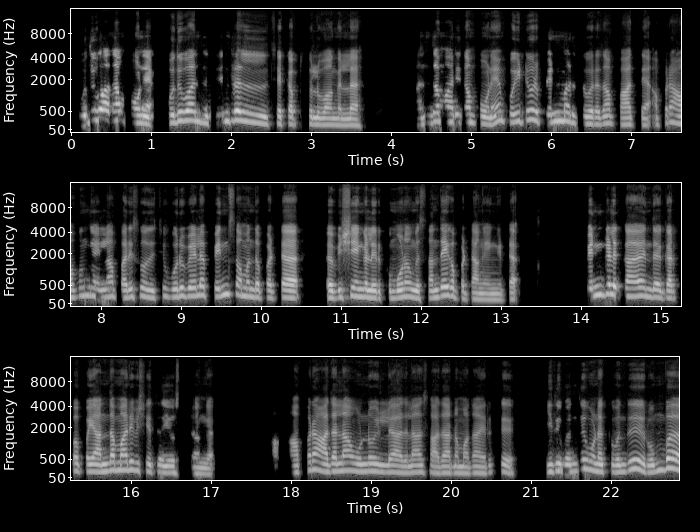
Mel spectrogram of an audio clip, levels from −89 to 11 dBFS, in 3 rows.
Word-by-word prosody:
பொதுவா 280 Hz, -7 st, +4 dB
தான் 250 Hz, -1 st, +4 dB
போனேன். 190 Hz, -3 st, +5 dB, 0.2 s
பொதுவா 245 Hz, +6 st, +5 dB
இந்த 210 Hz, -5 st, -1 dB
ஜென்ரல் 235 Hz, +1 st, +4 dB, 0.3 s
செக்கப் 170 Hz, -1 st, -2 dB
சொல்லுவாங்கல்ல. 155 Hz, -2 st, 0 dB, 0.8 s
அந்தமாரி 210 Hz, +5 st, -3 dB
தான் 210 Hz, -1 st, -1 dB
போனேன். 175 Hz, +8 st, 0 dB
போயிட்டு 215 Hz, +4 st, -2 dB
ஒரு 250 Hz, -, +1 dB
பெண் 220 Hz, +3 st, 0 dB
மருத்துவர 175 Hz, -7 st, -1 dB
தான் 185 Hz, -1 st, -3 dB
பார்த்தேன். 155 Hz, -1 st, -3 dB
அப்புறம் 195 Hz, +6 st, -6 dB
அவுங்க 220 Hz, +5 st, -5 dB
எல்லாம் 195 Hz, +1 st, -3 dB
பரிசோதிச்சு, 185 Hz, 0 st, -1 dB
ஒருவேளை 215 Hz, +3 st, +2 dB
பெண் 235 Hz, +6 st, +2 dB
சம்மந்தப்பட்ட 185 Hz, -7 st, -1 dB, 0.6 s
அ -, -, +9 dB
விஷயங்கள் 195 Hz, -1 st, +4 dB
இருக்குமோன்னு 175 Hz, +3 st, 0 dB
அவங்க 175 Hz, -3 st, +2 dB
சந்தேகப்பட்டாங்க 170 Hz, -, +1 dB
என்கிட்ட. 135 Hz, -2 st, -5 dB, 1.0 s
பெண்களுக்காக 235 Hz, -2 st, +4 dB
இந்த 190 Hz, -1 st, 0 dB
கர்ப்பப்பை 180 Hz, +2 st, -1 dB
அந்தமாரி 210 Hz, +4 st, +2 dB
விஷயத்த 175 Hz, -3 st, -4 dB
யோசிச்சாங்க. 140 Hz, -3 st, -6 dB, 0.9 s
அ -, -, -23 dB, 0.2 s
அப்புறம் 215 Hz, +6 st, -2 dB
அதெல்லாம் 195 Hz, +3 st, 0 dB
ஒன்னும் 185 Hz, +1 st, 0 dB
இல்ல. 170 Hz, 0 st, -1 dB
அதெல்லாம் 160 Hz, +2 st, -3 dB
சாதாரணமா 150 Hz, 0 st, -3 dB
தான் 150 Hz, -, -3 dB
இருக்கு. 170 Hz, +1 st, -7 dB, 0.5 s
இது 185 Hz, +2 st, 0 dB
வந்து 185 Hz, +6 st, -5 dB
உனக்கு 180 Hz, -2 st, 0 dB
வந்து 175 Hz, +7 st, -2 dB, 0.2 s
ரொம்ப 210 Hz, +8 st, +1 dB
185 Hz, 130 wpm, -20 LUFS, 165-215 Hz, 1.0 s, அ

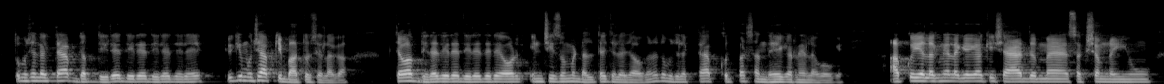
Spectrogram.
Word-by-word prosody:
तो -, -, -3 dB
मुझे 160 Hz, +1 st, 0 dB
लगता 160 Hz, +1 st, +2 dB
है 170 Hz, -, +4 dB
आप 135 Hz, -, -9 dB
जब 125 Hz, 0 st, +1 dB
धीरे-धीरे, 130 Hz, +2 st, +2 dB
धीरे-धीरे 125 Hz, +1 st, -2 dB, 0.3 s
क्योंकि 165 Hz, +4 st, -3 dB
मुझे 175 Hz, 0 st, 0 dB
आपकी 175 Hz, -4 st, +2 dB
बातों 105 Hz, +2 st, 0 dB
से 105 Hz, -, -5 dB
लगा, 95 Hz, 0 st, -6 dB, 0.5 s
जब 155 Hz, -, +6 dB
आप 165 Hz, -1 st, +5 dB
धीरे-धीरे, 130 Hz, +2 st, +3 dB
धीरे-धीरे 130 Hz, +1 st, +1 dB
और 130 Hz, 0 st, +2 dB
इन 130 Hz, -, -3 dB
चीज़ों 135 Hz, 0 st, -2 dB
में 140 Hz, 0 st, -3 dB
ढलते 110 Hz, +3 st, -2 dB
चले 115 Hz, -5 st, -3 dB
जाओगे 105 Hz, +1 st, -3 dB
ना 145 Hz, -, -5 dB
तो 155 Hz, -, -4 dB
मुझे 130 Hz, -3 st, -4 dB
लगता 120 Hz, +3 st, -5 dB
है 140 Hz, -, +1 dB
आप 140 Hz, -, -20 dB
खुद -, -, -4 dB
पर 140 Hz, -, -1 dB
संदेह 120 Hz, -4 st, -1 dB
करने 110 Hz, -3 st, -2 dB
लगोगे। 95 Hz, -1 st, -8 dB, 0.5 s
आपको 135 Hz, +4 st, +3 dB
ये 160 Hz, -, +8 dB
लगने 155 Hz, 0 st, +2 dB
लगेगा 150 Hz, 0 st, +3 dB
कि 150 Hz, 0 st, -5 dB
शायद 135 Hz, -1 st, +3 dB
मैं 130 Hz, 0 st, +2 dB
सक्षम 130 Hz, +1 st, -2 dB
नहीं 120 Hz, -1 st, -2 dB
हूँ। 120 Hz, 0 st, -6 dB
130 Hz, 235 wpm, -24 LUFS, 120-140 Hz, 0.5 s, ये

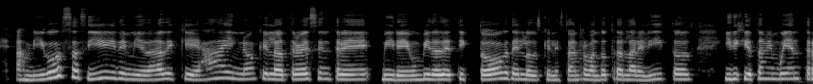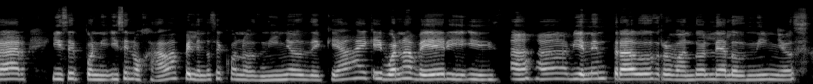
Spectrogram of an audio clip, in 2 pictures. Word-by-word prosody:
amigos 235 Hz, -, -1 dB
así 295 Hz, -1 st, -2 dB
de 265 Hz, -, -1 dB
mi 230 Hz, -2 st, -3 dB
edad, 220 Hz, +3 st, -1 dB
de 255 Hz, -2 st, -4 dB
que, 230 Hz, -4 st, -3 dB
ay 280 Hz, +4 st, -4 dB
no, 250 Hz, 0 st, -6 dB
que 260 Hz, -1 st, -3 dB
la 235 Hz, -2 st, +3 dB
otra 230 Hz, +1 st, -1 dB
vez 250 Hz, +2 st, 0 dB
entré 235 Hz, -2 st, -1 dB
miré 215 Hz, -3 st, 0 dB
un 215 Hz, +1 st, -4 dB
video 230 Hz, -1 st, +3 dB
de 225 Hz, 0 st, +4 dB
TikTok 235 Hz, +2 st, -1 dB
de 245 Hz, -, -1 dB
los 215 Hz, -3 st, -2 dB
que 220 Hz, 0 st, -8 dB
le 205 Hz, -, -5 dB
están 210 Hz, 0 st, -5 dB
robando 225 Hz, -1 st, -2 dB
Tralaleritos. 235 Hz, +2 st, -3 dB, 0.3 s
Y 245 Hz, -, -1 dB
dije: 245 Hz, 0 st, 0 dB
"Yo 235 Hz, -, +1 dB
también 265 Hz, 0 st, -4 dB
voy 255 Hz, +1 st, -1 dB
a -, -, -1 dB
entrar." 250 Hz, -1 st, +3 dB, 0.2 s
Y 245 Hz, -1 st, 0 dB
se 265 Hz, +2 st, 0 dB
poní 225 Hz, -3 st, 0 dB
y 235 Hz, -, -1 dB
se 275 Hz, -, -1 dB
enojaba 240 Hz, +2 st, -2 dB
peleándose 240 Hz, +1 st, 0 dB
con 240 Hz, -3 st, -4 dB
los 205 Hz, -2 st, -3 dB
niños 220 Hz, +3 st, -1 dB
de 205 Hz, -1 st, -2 dB
que, 220 Hz, 0 st, -2 dB
ay, 280 Hz, +4 st, 0 dB
que 280 Hz, -, 0 dB
iban 235 Hz, 0 st, +4 dB
a 275 Hz, -, +5 dB
ver 235 Hz, +1 st, +6 dB
y 230 Hz, -2 st, 0 dB
y 225 Hz, -1 st, -1 dB
s 220 Hz, -, -15 dB
ajá, 250 Hz, +1 st, 0 dB
bien 245 Hz, 0 st, +2 dB
entrados, 245 Hz, -2 st, +5 dB
robándole 230 Hz, +1 st, 0 dB
a 225 Hz, -, +2 dB
los 210 Hz, -1 st, 0 dB
niños. 220 Hz, 0 st, -3 dB
235 Hz, 220 wpm, -21 LUFS, 225-255 Hz, 0.3 s, ver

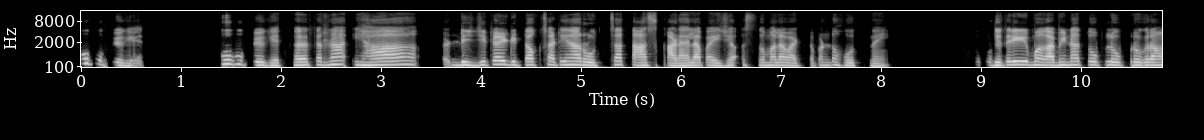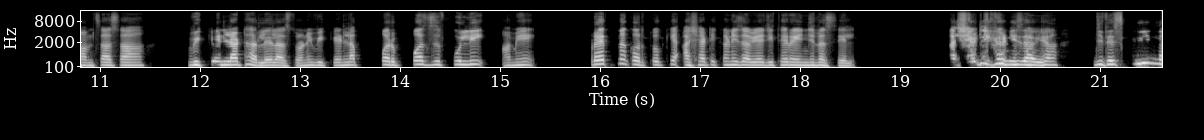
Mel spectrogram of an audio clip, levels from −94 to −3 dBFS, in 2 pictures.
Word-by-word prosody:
खूप 295 Hz, -4 st, -3 dB
उपयोगी 180 Hz, -8 st, -4 dB
आहेत 140 Hz, -2 st, -11 dB, 0.8 s
खूप 265 Hz, -1 st, 0 dB
उपयोगी 195 Hz, -7 st, -2 dB
आहेत 170 Hz, -2 st, -2 dB
खरंतर 200 Hz, +2 st, +1 dB
ना 235 Hz, +2 st, +3 dB
ह्या 200 Hz, 0 st, +2 dB, 0.8 s
डिजिटल 205 Hz, +5 st, +2 dB
डिटॉक्ससाठी 210 Hz, +2 st, 0 dB
ना 220 Hz, 0 st, +5 dB
रोजचा 190 Hz, +4 st, 0 dB
तास 175 Hz, -1 st, +2 dB
काढायला 165 Hz, +1 st, +3 dB
पाहिजे 175 Hz, -1 st, -2 dB
असं 180 Hz, 0 st, -7 dB
मला 180 Hz, 0 st, +1 dB
वाटतं, 155 Hz, -4 st, -4 dB
पण 185 Hz, 0 st, -7 dB
तो 205 Hz, -, -4 dB
होत 175 Hz, -1 st, -2 dB
नाही. 145 Hz, -3 st, -6 dB, 0.9 s
तो -, -, -25 dB
कुठेतरी 210 Hz, +4 st, +3 dB
मग 205 Hz, -, +3 dB
आम्ही 195 Hz, +2 st, +2 dB
ना 210 Hz, +1 st, +2 dB
तो 210 Hz, -1 st, 0 dB
प्रो 200 Hz, -2 st, +2 dB
प्रोग्राम 190 Hz, -1 st, +1 dB
आमचा 180 Hz, +2 st, -3 dB
असा 185 Hz, 0 st, 0 dB, 0.6 s
वीकेंडला 215 Hz, +1 st, +4 dB
ठरलेला 180 Hz, -4 st, +2 dB
असतो 170 Hz, 0 st, -3 dB
आणि 175 Hz, +2 st, -2 dB
वीकेंडला 185 Hz, +2 st, -2 dB, 0.3 s
पर्पजफुली 225 Hz, +3 st, 0 dB, 0.2 s
आम्ही 195 Hz, +4 st, -3 dB, 0.6 s
प्रयत्न 265 Hz, +3 st, +4 dB
करतो, 215 Hz, -2 st, -2 dB
की 205 Hz, +5 st, -8 dB
अशा 200 Hz, +1 st, -1 dB
ठिकाणी 215 Hz, 0 st, -3 dB
जाऊया 195 Hz, -1 st, +2 dB
जिथे 195 Hz, +2 st, -3 dB
रेंज 190 Hz, -1 st, +2 dB
नसेल. 160 Hz, -3 st, -3 dB, 1.0 s
अशा -, -, +3 dB
ठिकाणी 265 Hz, -5 st, +4 dB
जाऊया, 215 Hz, -1 st, +4 dB, 0.4 s
जिथे 240 Hz, +1 st, +3 dB
स्क्रीन 285 Hz, +4 st, +1 dB
200 Hz, 150 wpm, -22 LUFS, 180-220 Hz, 1.0 s, ना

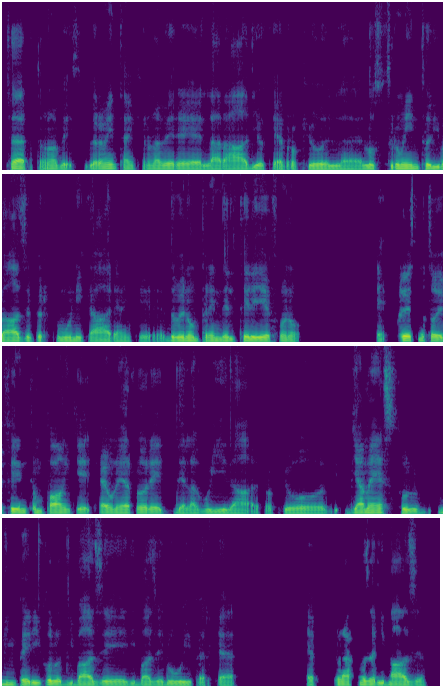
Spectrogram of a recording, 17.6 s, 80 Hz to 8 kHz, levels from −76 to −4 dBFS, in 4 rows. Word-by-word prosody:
Certo, -, -, +2 dB
vabbè 80 Hz, 0 st, -1 dB
sicuramente 85 Hz, 0 st, -1 dB
anche 80 Hz, -, -6 dB
non 80 Hz, 0 st, -3 dB
avere 80 Hz, -1 st, +1 dB
la 75 Hz, +1 st, -1 dB
radio 75 Hz, +1 st, -1 dB
che -, -, -5 dB
è -, -, +1 dB
proprio 75 Hz, -1 st, 0 dB
il 75 Hz, 0 st, -1 dB
lo 85 Hz, +1 st, +3 dB
strumento 85 Hz, +1 st, +2 dB
di 85 Hz, -, +3 dB
base 80 Hz, -1 st, +2 dB
per -, -, -4 dB
comunicare 80 Hz, -1 st, -1 dB
anche 75 Hz, 0 st, -7 dB
dove 80 Hz, 0 st, +1 dB
non 80 Hz, -1 st, +3 dB
prende 80 Hz, +1 st, +1 dB
il 80 Hz, -, +1 dB
telefono, 80 Hz, -1 st, +2 dB, 0.7 s
ehm, -, -, -7 dB
quello 90 Hz, -, +5 dB
è -, -, -1 dB
stato 90 Hz, -1 st, 0 dB
referente 85 Hz, +1 st, +2 dB
un 80 Hz, -, -2 dB
po' 80 Hz, +1 st, +4 dB
anche 80 Hz, -1 st, -1 dB
cioè 80 Hz, -, -2 dB
un 80 Hz, 0 st, +1 dB
errore 80 Hz, 0 st, +1 dB
della 75 Hz, 0 st, -4 dB
guida, 75 Hz, -1 st, -2 dB
ehm, -, -, -8 dB
proprio 70 Hz, -1 st, -2 dB
vi -, -, -13 dB
vi 85 Hz, -, -2 dB
ha 80 Hz, -, +4 dB
messo 85 Hz, 0 st, +1 dB, 0.3 s
i 90 Hz, -, -5 dB
in 85 Hz, -1 st, 0 dB
pericolo 85 Hz, +1 st, +3 dB
di 80 Hz, -, -7 dB
base 75 Hz, 0 st, +1 dB
di 75 Hz, +1 st, -5 dB
base 75 Hz, 0 st, -2 dB
lui 75 Hz, -1 st, +1 dB
perché 70 Hz, 0 st, -6 dB, 0.6 s
è -, -, -4 dB, 0.2 s
una 80 Hz, 0 st, +4 dB
cosa 85 Hz, -1 st, +2 dB
di 80 Hz, 0 st, 0 dB
base. 75 Hz, -1 st, 0 dB
80 Hz, 195 wpm, -23 LUFS, 75-80 Hz, 0.7 s, quello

